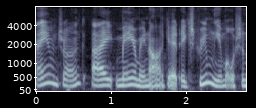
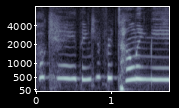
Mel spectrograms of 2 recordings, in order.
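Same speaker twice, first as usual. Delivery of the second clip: moved, very high, emotional voice; 13 semitones higher than usual. Retelling the sister thanking the speaker: imitating emotional sister. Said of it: "she's getting more emotional than I am".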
